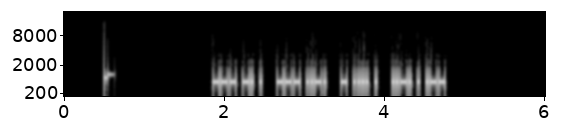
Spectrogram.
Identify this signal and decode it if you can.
Morse code, heard as a keyed tone, about 44 wpm, 700 Hz. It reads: ONE OF THE FEW
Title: Sets of 4 Words 45wpm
